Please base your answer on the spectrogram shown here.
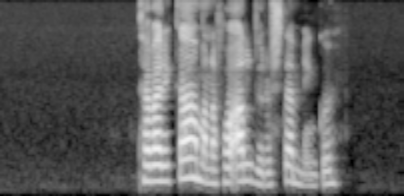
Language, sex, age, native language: Icelandic, female, 30-39, Icelandic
